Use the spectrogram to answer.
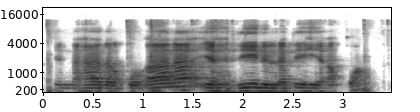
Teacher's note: R sukun sebelumnya dumah wajib dibaca tafkhim, tidak boleh dibaca tarqiq.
